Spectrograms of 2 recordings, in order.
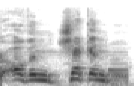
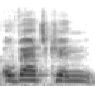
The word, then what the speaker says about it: Ovechkin: the one, the only, Alexander Ovenchicken, or Ovechkin, just depending on what side of the world you're from will depend on how you pronounce his goddamn name.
